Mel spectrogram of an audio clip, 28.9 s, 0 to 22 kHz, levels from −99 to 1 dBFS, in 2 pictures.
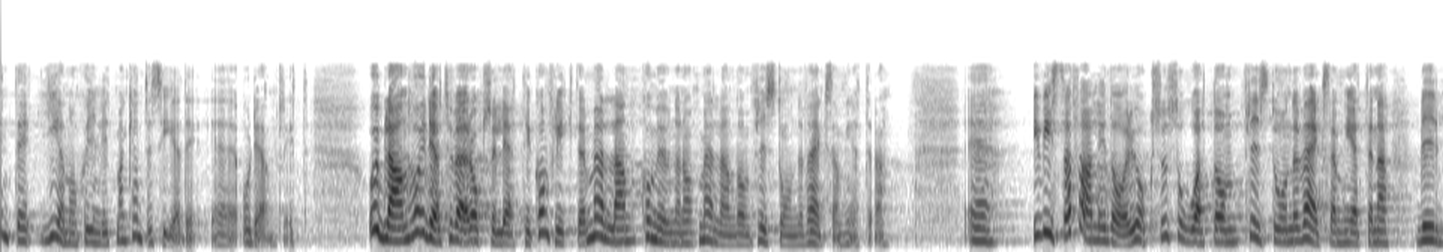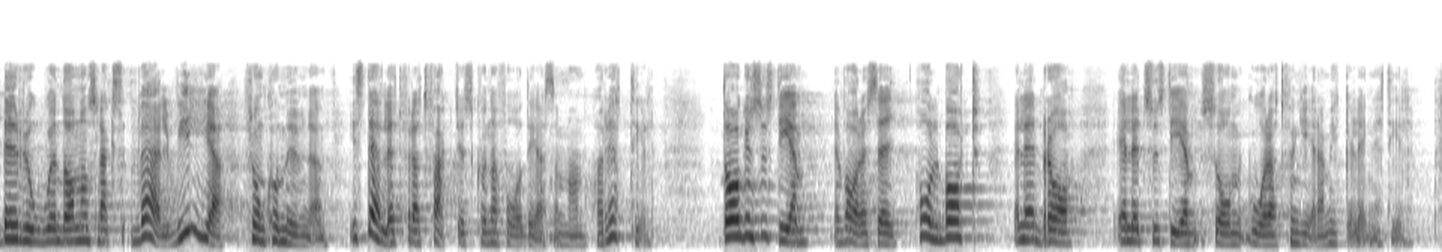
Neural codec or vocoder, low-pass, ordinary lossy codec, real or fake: codec, 16 kHz, 16 kbps, FreqCodec, larger model; none; none; fake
